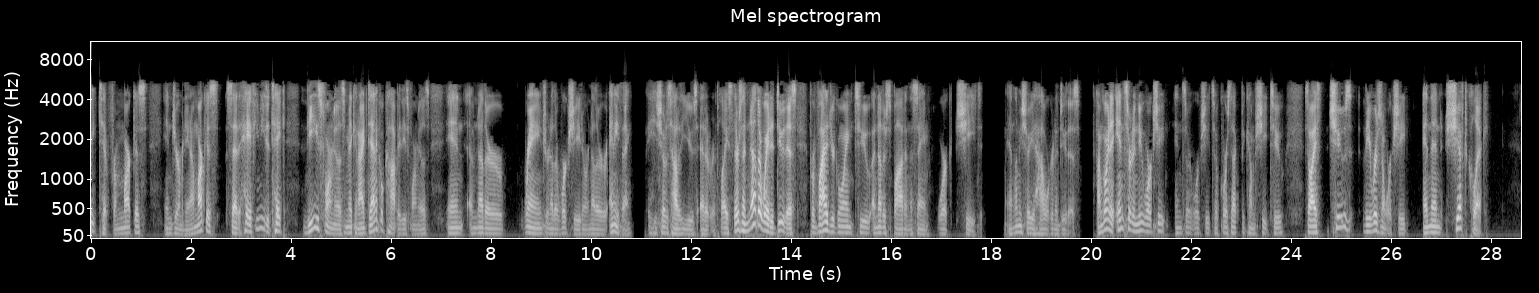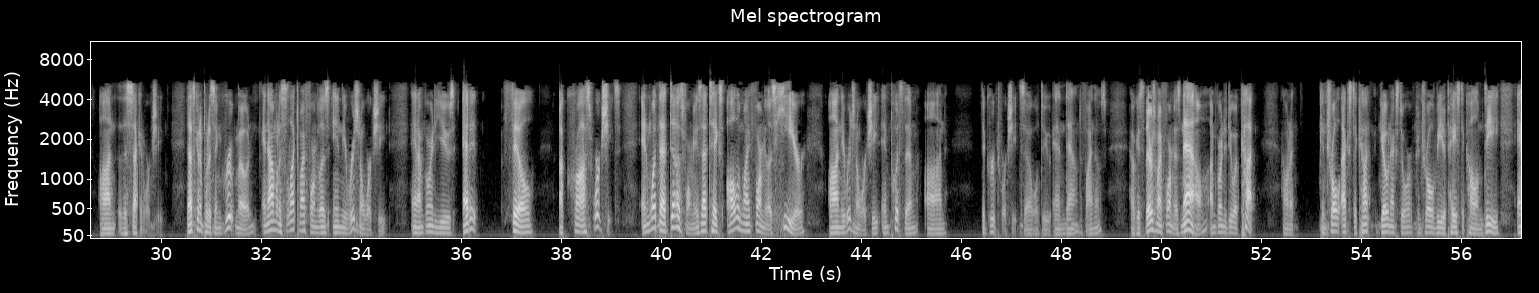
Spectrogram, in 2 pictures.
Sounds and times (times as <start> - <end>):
Speech: 0.0 - 28.0, 28.8 - 45.8, 46.4 - 57.2.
